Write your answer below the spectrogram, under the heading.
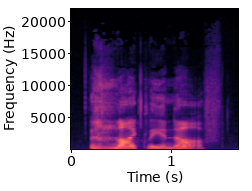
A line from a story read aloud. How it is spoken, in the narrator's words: Helen laughed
